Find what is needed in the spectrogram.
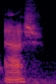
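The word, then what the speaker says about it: Æ: And then the AE is like pronounced ash.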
